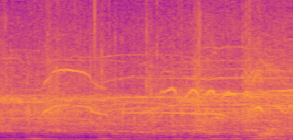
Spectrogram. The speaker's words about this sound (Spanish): Escuchen los, los chiflidos, los chiflidos.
